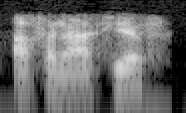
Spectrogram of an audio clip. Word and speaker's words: Afanasyev: The most of the time they say like just like you, Afanasyev. – Yeah. – But actually, it's Afanasyev.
